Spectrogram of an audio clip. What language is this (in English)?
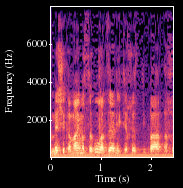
Hebrew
